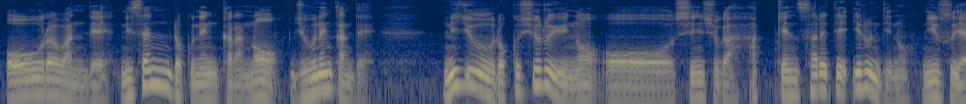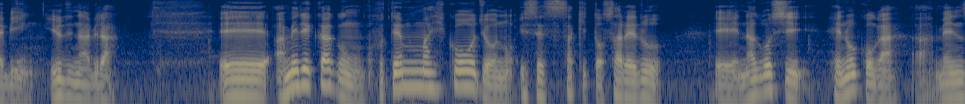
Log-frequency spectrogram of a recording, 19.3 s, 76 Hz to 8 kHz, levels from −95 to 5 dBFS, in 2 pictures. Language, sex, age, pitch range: Japanese, male, 50-69, 95-130 Hz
